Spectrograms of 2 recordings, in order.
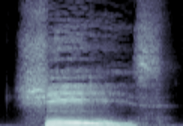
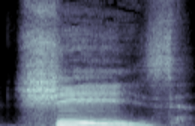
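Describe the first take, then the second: No difference in how they are said.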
